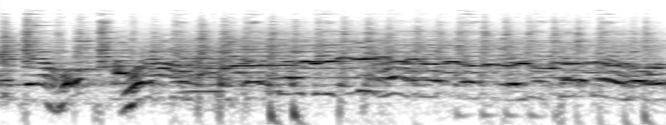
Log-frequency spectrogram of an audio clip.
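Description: Live Bengali baul folk music: a violin carries the melody over a quick run of drum strokes that dip in pitch.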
